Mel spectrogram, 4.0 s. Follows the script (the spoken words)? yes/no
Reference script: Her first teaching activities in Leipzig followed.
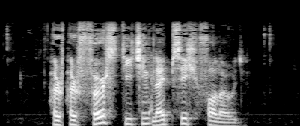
no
